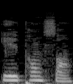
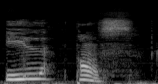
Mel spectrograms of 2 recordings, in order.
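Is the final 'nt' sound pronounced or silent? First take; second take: pronounced; silent. First: The final nt sound is pronounced. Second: The final nt sound is silent. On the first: The speaker calls it wrong. "you don't say ils pensent" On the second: The speaker calls it right. "You don't pronounce the E N T"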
